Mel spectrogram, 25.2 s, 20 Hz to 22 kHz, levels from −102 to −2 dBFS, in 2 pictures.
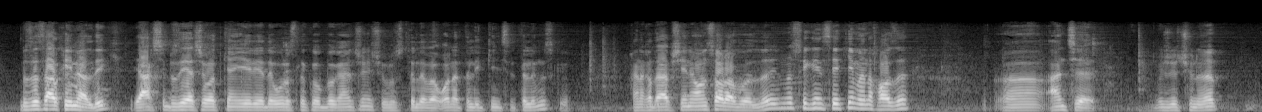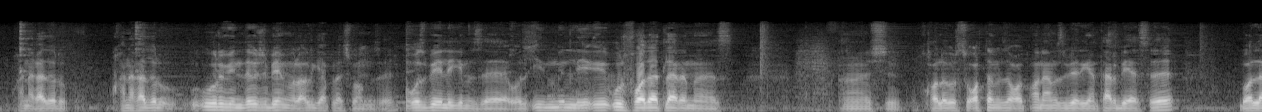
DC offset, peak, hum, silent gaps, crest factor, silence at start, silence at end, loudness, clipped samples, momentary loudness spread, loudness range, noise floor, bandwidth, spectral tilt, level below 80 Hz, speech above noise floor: under 0.1%; -6 dBFS; none; none; 18 dB; 0.2 s; 0 s; -24 LUFS; under 0.1%; 16 LU; 8 LU; -53 dBFS; 9.8 kHz; -7 dB/octave; -56 dBFS; 29 dB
